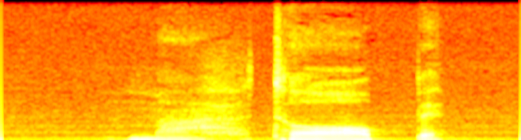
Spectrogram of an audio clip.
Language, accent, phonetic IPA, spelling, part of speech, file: Persian, Iran, [mæɦ.t̪ʰɒ́ːb̥], مهتاب, noun / proper noun, Fa-مهتاب.ogg
- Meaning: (noun) moonlight; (proper noun) a female given name, Mahtab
